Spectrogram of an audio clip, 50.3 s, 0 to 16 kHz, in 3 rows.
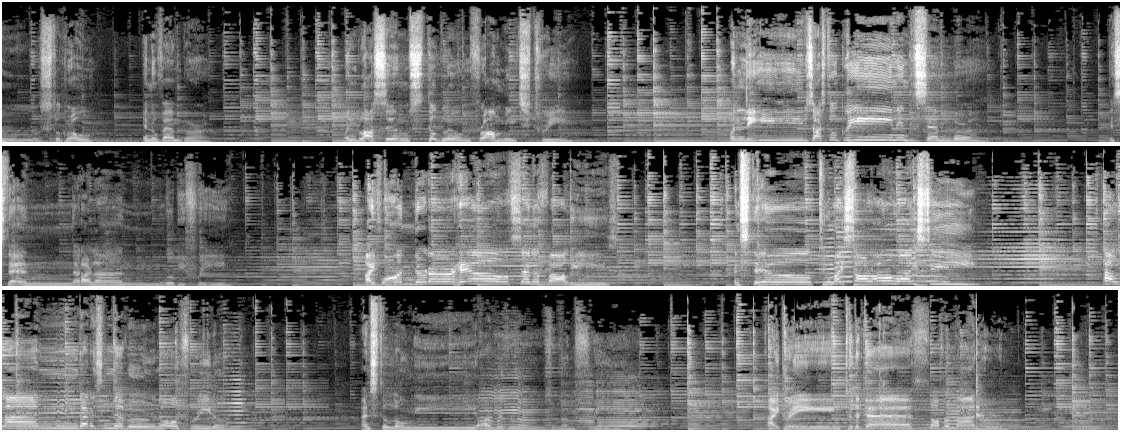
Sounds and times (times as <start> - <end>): Music: 0.0 - 50.2.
